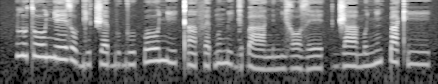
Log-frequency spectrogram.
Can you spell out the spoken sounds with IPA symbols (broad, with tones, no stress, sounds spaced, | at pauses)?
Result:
l u˦ t oː˦ ɲ eː˦ z o˨ ɡ i˨ t͡ʃ ɛ˨ b u˨ ɡ uː˨ k͡p oː˦ ɲ iː˨˦ kʼ ã˨ f ɛ˨ ɓ ũ˦ m i˨ ɡ ɪ˦ ɓ aː˨ ŋ ɪ˨ ŋ i˨ ɣ ɔ˦˨ z e˦ | d͡ʒ aː˨ m o˨ ɲ ĩ˦ k͡p a˦ kʼ iː˦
